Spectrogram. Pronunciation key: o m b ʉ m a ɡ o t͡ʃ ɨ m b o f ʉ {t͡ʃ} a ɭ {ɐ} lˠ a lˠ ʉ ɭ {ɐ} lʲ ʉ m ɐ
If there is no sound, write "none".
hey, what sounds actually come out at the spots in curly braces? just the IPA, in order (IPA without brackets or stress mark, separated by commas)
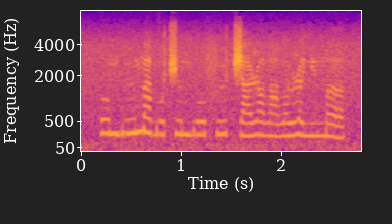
t͡ʃ, ɐ, ɐ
